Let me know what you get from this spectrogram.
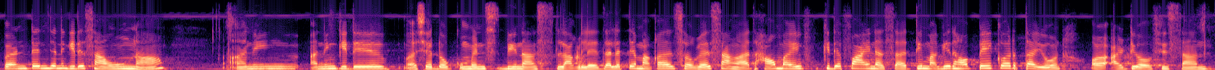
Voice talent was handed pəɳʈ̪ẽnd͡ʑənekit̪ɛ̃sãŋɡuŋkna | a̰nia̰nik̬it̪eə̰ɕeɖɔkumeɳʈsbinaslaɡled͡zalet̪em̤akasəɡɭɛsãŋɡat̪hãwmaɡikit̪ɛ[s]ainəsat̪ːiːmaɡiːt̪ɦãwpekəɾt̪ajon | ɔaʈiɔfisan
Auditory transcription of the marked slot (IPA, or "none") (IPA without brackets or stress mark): f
